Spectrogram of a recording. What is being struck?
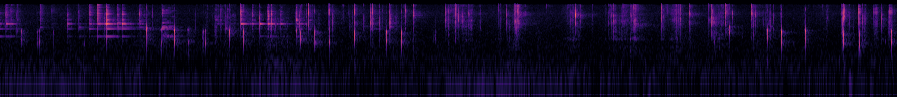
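Glass bottle.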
